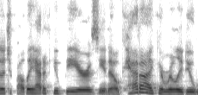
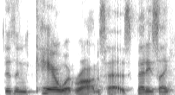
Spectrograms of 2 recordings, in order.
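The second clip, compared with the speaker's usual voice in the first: normal talking voice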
